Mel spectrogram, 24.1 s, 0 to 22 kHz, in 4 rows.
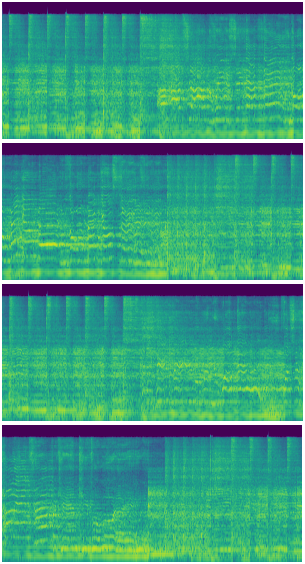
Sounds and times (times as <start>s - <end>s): Music: 0.0s - 24.0s.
